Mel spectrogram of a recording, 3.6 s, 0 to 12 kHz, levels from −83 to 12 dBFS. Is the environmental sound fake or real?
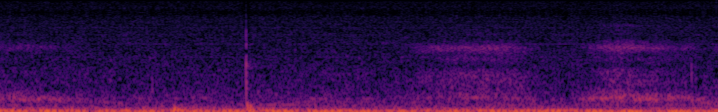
real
